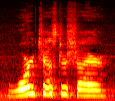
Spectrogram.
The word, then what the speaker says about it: Worcestershire: going to do two tablespoons of worcestershire or chester sire or chester shire shawsh if you know how to say it comment below say i know how to say it worcestershire sauce there i know how to say it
